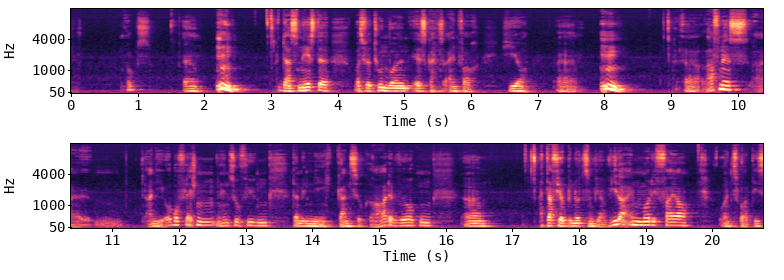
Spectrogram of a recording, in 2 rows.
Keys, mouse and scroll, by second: 0.7 middle click, 1.9-4.2 middle drag, 20.0-20.7 middle drag.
